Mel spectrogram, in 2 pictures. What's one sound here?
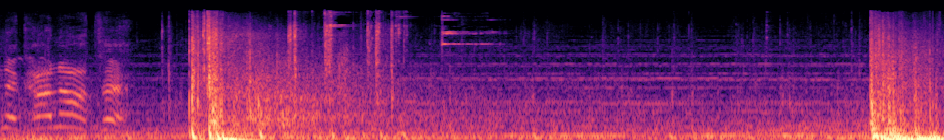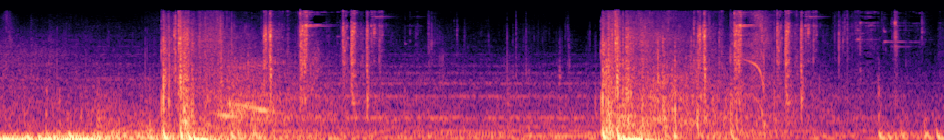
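A rifle fires loud single shots with a booming echo.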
